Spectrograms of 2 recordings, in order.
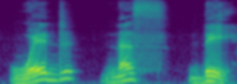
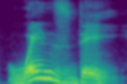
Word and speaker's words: Wednesday: अब WEDNESDAY WEDNESDAY यसको उच्चारण धेरैले गलत गर्ने गर्छन्, जस्तो वेडनेसडे वेडनेसडे यस्तो उच्चारण गर्ने गर्छन्। त यसको सही उच्चारण हो वेन्सडे वेन्सडे वेन्सडे वेन्सडे।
